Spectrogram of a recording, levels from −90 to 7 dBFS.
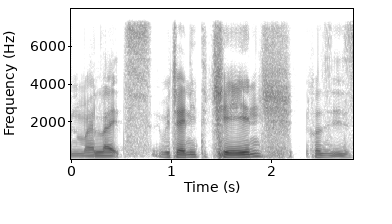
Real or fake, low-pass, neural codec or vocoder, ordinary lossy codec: real; 7.2 kHz; none; none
